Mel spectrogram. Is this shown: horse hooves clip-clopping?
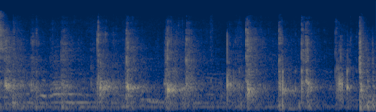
yes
